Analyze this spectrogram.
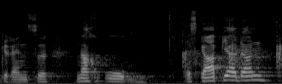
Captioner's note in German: Beifall DIE LINKE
